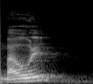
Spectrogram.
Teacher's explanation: Como la vocal tónica, es decir, la vocal acentuada, es la cerrada, también se separa en sílabas diferentes, formando también un hiato acentual.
